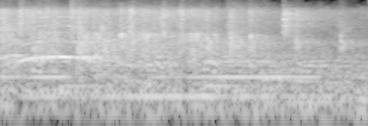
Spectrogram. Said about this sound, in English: God bless. Great guy, man. Oh, give him a clap. Give him a clap.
